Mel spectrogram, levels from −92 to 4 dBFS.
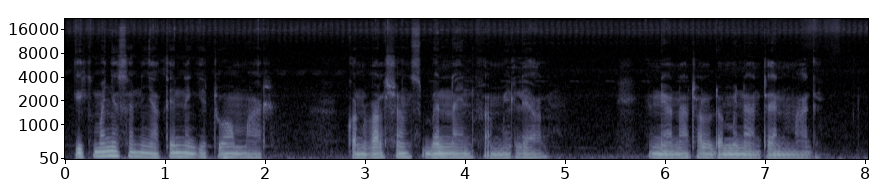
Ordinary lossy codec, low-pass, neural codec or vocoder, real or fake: none; none; none; real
